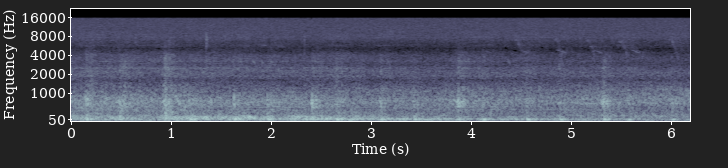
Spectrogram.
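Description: Regional passenger train going away along the track: a low rumble slowly fading, with a few sharp wheel clicks over the rail joints.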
